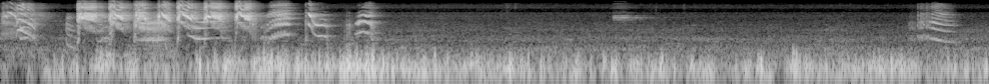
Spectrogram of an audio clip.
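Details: Wild parrots gathering at a home in the evening, a loud flurry of rapid shrill squawks at first, then fading to a few calls over steady low traffic-like rumble.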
